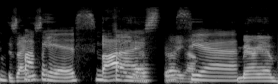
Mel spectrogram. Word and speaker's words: Byous: Byous. There you go. Yeah. Marian Byous. The O is silent and gets everybody.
